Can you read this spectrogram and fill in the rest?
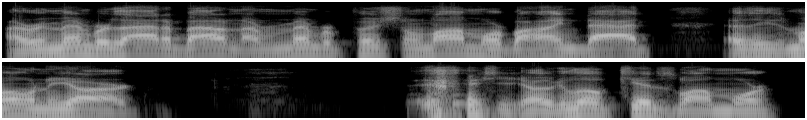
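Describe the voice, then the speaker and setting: A man's voice: medium pitch, fairly even intonation, brisk, clean tone, dry recording. Middle-aged man from Indiana, former truck driver; plain storytelling voice heard over dry, muffled lo-fi audio. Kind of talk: casual chat. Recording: dull, dry, lo-fi stream audio.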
